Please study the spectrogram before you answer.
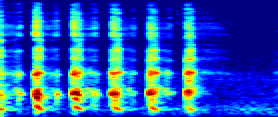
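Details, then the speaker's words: A rapid run of five short coughs, a brief pause, then another begins: an adult woman with cystic fibrosis in a hard coughing fit, chest feeling tight tonight, fearing she cannot breathe back in; cough. "and then I take a deep breath in and then more coughing well that first like cough fit part before I took another deep breath in I sometimes it feels like I'm not going to be able to breathe back in"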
